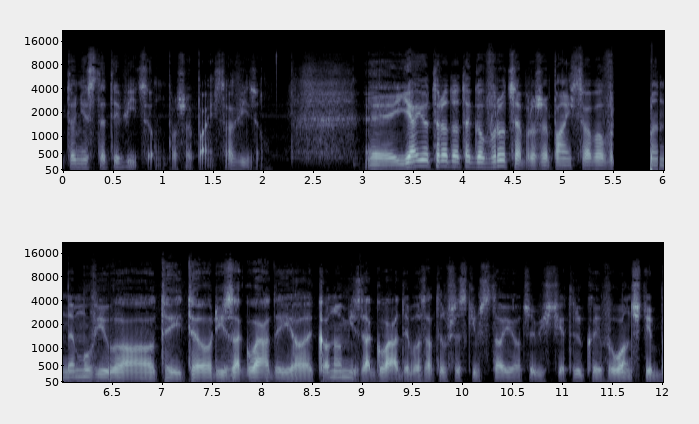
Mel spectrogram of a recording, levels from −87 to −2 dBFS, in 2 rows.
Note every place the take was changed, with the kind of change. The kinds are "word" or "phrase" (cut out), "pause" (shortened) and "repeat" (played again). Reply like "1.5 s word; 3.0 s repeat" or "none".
1.0 s pause

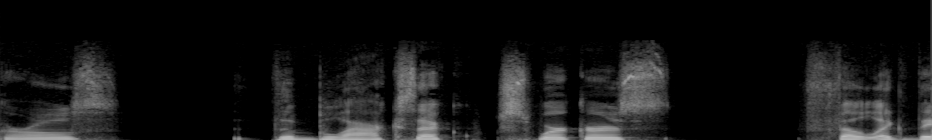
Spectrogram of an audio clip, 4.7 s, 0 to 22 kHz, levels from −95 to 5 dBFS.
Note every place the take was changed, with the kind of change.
none

